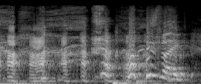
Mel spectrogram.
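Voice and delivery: laughing through the words; breaking into laughter mid-sentence. Real, not acted. Laughing while retelling mom's remark.

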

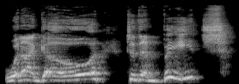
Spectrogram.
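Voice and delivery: put-on high-pitched, slow East Coast accent, breaking into a yell; crazy Cage accent. Co-host imitating Nick Cage's crazy East Coast accent. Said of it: "He's just doing this crazy voice".

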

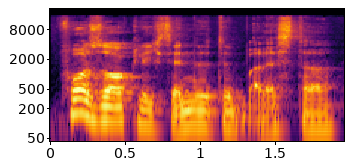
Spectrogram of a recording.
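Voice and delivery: ordinary talk, nothing marked

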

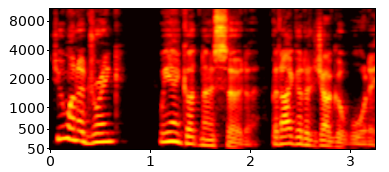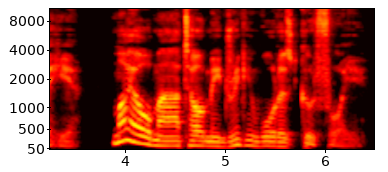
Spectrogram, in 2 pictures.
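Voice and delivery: high, loud woman's voice; chatty woman character. A narrator's reading. Daphne offering the boy a drink, chatty woman.

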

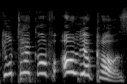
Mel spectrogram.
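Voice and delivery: high mimicked masseuse voice. Masseuse ordering client to undress, high-pitched imitation. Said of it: "So she was like".

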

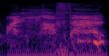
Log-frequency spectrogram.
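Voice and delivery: hushed, whispered admiration; imitating the mums. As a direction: whisper it like an impressed mum. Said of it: "The mums have always been like".

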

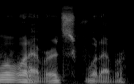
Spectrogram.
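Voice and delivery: dropped-away, dismissive imitation; retold indifference. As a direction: toss it off like an unbothered boss.

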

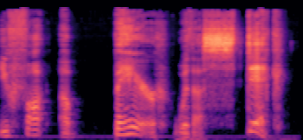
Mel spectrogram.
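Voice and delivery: loud, high, drawn-out disbelief; amazed exclamation. A narrator's reading. Gunhild marvels at her friend's fight, exclaiming in amazement. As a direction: savor every word, loud and astonished. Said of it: "she exclaimed".

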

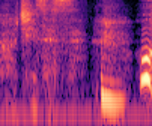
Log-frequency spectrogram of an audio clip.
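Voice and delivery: breathy dread whisper. Retold or imitated.

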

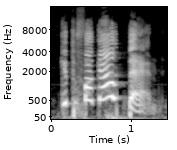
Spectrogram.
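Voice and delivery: high, sassy brush-off; high scornful dismissal; dismissive. Real, not acted. Rant dismissing the man.

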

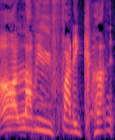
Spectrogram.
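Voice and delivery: put-on high gushing drunk fan; drunk stranger voice. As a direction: slur it like he's off his face. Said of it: "And he's like".

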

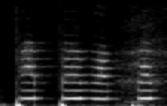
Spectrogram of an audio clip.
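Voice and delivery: very high comic beeps; high mock beeping. Clowning about the hated word snippet, high beeps. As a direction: beep in a silly, squeaky-high pitch.

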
